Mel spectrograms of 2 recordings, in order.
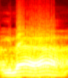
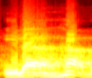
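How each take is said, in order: First: The middle consonant is a glottal stop. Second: The middle consonant is a breathy h sound. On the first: The speaker calls it wrong. "dua-duanya dibaca hamzah ataupun alif" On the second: The speaker calls it right. "ilaha bukan ilaha"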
